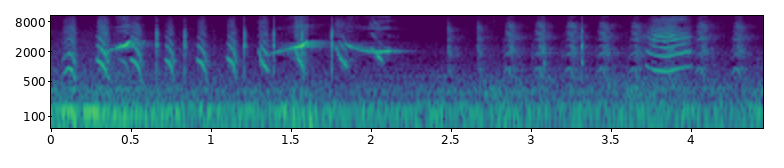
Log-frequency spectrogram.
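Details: Three pet parrots, said to talk and dance, perched indoors on a charpai, give a fast run of sharp rising squawks and squeaky chirps, then a harsher harmonic-rich screech near the end, over a low steady room hum.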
